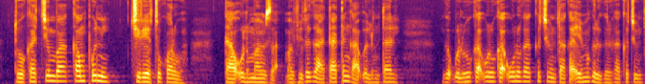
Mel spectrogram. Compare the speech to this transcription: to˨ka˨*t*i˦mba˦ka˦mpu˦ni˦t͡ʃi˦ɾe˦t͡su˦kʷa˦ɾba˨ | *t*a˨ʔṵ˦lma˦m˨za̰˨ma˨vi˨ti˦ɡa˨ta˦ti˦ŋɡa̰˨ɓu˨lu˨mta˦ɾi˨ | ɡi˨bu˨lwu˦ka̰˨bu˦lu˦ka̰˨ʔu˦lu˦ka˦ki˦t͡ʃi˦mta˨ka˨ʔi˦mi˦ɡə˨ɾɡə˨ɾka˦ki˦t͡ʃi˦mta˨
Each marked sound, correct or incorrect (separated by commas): incorrect, correct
